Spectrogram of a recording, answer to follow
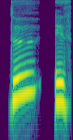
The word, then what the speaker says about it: deux: De is actually spelled with a silent letter X at the end. But when we add a vowel sound after it, like in euro, we end up with a liaison that has a Z sound.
